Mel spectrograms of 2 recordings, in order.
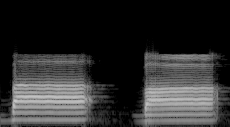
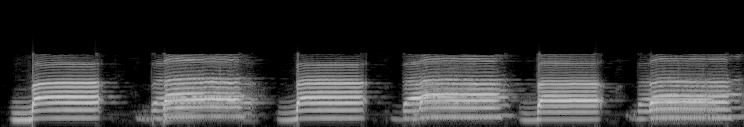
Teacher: تو با کے اوپر مد نہیں ہے لہٰذا اس کو 1 الف تک کھینچیں گے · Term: 1 الف کی مقدار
